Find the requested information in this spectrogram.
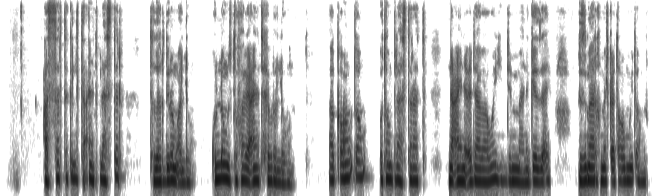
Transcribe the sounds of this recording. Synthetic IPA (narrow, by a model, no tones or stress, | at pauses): ʕasːɐɾt̪ʰɐkɨlɨt̪ʰːɐʕajnɐt̪plast̪ʰɐɾ | t̪ʰɐzɐɾd̪iɾo̞malːɐwu | kʰulːo̞mzɨt̪ʰɐfalajɛʕajnɐt̪ħɨβɾɐlːɐwun | ʔakʼːɐmamt̪ʼom | ʔɨt̪ʰo̞mpɨlast̪ʰɐɾat̪ | nɨʕajnɨʕɨd̪aβawɔjd̪ɨmːanɨɡɐzaʔj | b̥ɨzɨmaɾɨxmɐlkʼɐʕt̪ʰɐxʼɐmit̪ʼomɨɾkʰɨ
